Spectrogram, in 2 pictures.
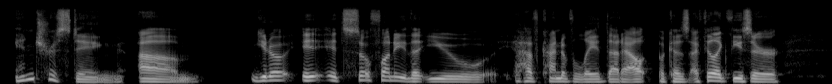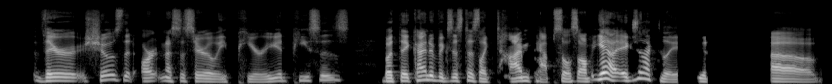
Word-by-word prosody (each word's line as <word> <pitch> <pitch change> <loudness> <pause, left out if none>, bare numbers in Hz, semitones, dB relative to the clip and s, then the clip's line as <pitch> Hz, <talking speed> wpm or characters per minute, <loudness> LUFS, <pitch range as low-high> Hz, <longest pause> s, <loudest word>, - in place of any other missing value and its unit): Interesting, 130 - -7 0.2
um, 120 - -3 0.5
you 175 +2 -2
know, 190 +1 -2
i - - -10
it's 185 -1 -3
so 200 - -4
funny 180 -5 -4
that 140 -1 -5
you 125 -4 -5 0.3
have 145 0 -7
kind 140 -1 -4
of 135 -1 -9
laid 120 0 -6
that 120 -1 -4
out 120 +1 -3
because 130 -2 -6
I 130 - -6
feel 175 +6 -2
like 155 -3 -2
these 140 -2 -1
are 120 -3 -4 0.8
they're 165 -1 +3
shows 200 +8 0
that 190 - -3
aren't 150 +2 +1
necessarily 140 -5 -1
period 135 +8 -4
pieces, 105 - -5 0.3
but 145 0 +6
they 165 - +7
kind 195 +6 +5
of 190 -4 +3
exist 160 +1 0
as, 165 -4 +2
like, 130 -5 +1 0.2
time 155 +4 +6
capsules 150 -2 0
on 140 -1 +5
Yeah, 260 +3 +10
exactly, 175 - +2 0.2
it 140 -2 0 0.6
Oh. 125 -4 +4
140 Hz, 155 wpm, -24 LUFS, 125-170 Hz, 0.8 s, Yeah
